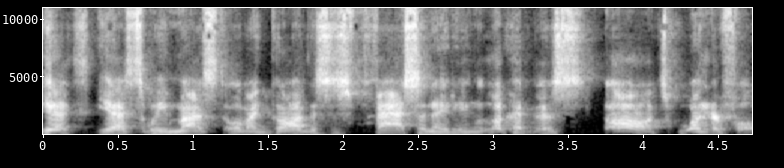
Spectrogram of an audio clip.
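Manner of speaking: eager, excited put-on noble patrician voice. Voicing an excited character entering a place: in-character voice for Apentius. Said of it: "Right, the voice".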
